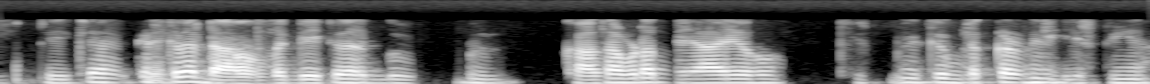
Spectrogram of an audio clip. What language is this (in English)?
Punjabi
